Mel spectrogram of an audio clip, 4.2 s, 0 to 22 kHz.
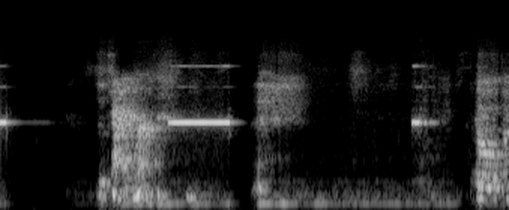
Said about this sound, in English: my 10-minute timer is just about to go off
